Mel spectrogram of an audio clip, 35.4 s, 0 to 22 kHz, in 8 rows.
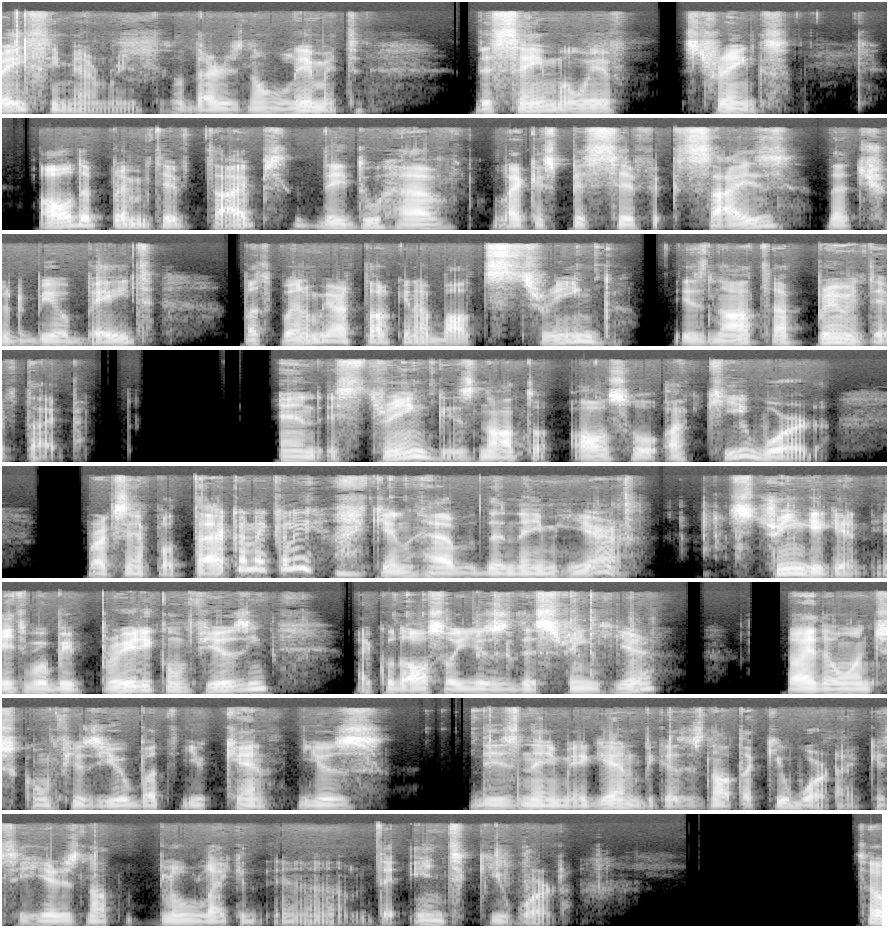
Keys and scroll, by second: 23.3 ctrl+z.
